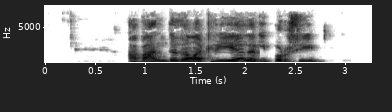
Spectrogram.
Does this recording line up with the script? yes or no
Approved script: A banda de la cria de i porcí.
yes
